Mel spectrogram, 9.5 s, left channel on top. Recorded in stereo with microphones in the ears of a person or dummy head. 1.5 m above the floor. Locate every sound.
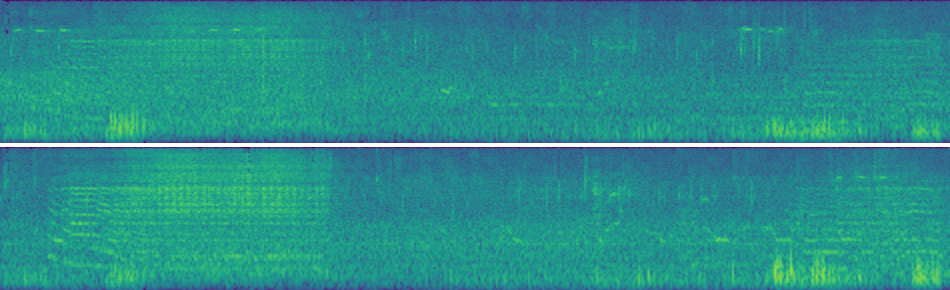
0.5 s a squeak: 25° right (ahead or behind), 2.0 m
